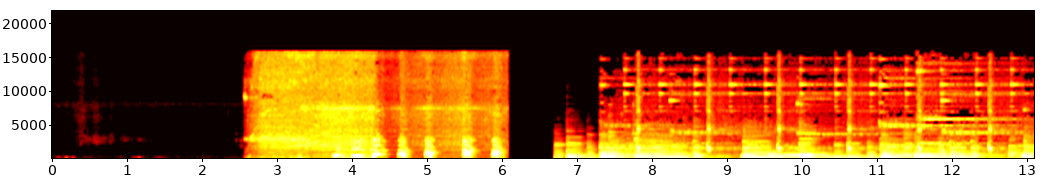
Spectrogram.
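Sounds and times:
hair dryer blowing: 2.6s - 4.3s
dog barking: 3.7s - 6.1s
dog whining: 3.7s - 6.1s
music with jingling bells: 7.4s - 13.0s.

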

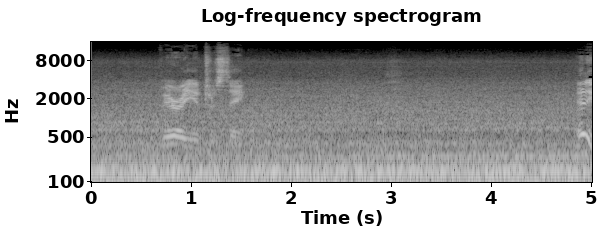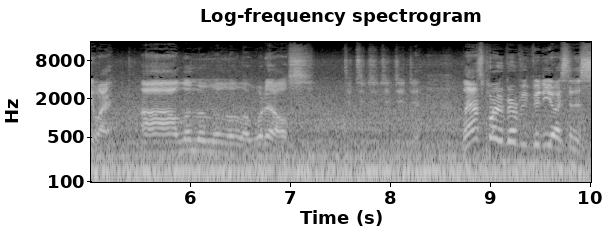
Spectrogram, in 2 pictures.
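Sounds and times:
diesel engine cruising: 0.0s - 10.0s
road and tyre noise: 0.0s - 10.0s.

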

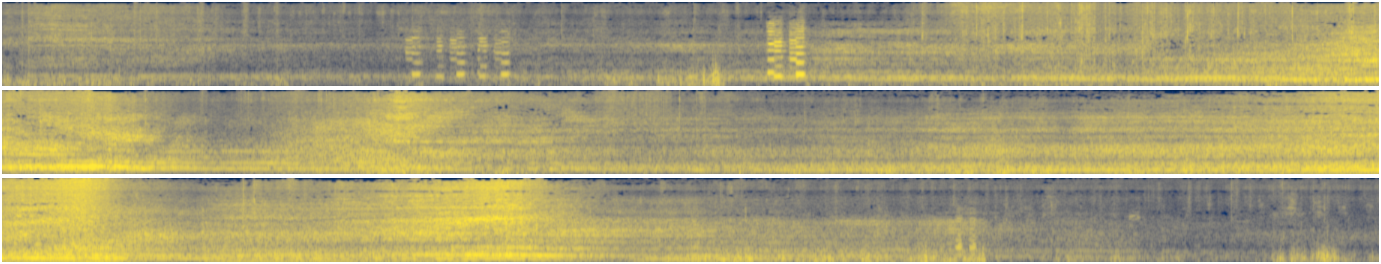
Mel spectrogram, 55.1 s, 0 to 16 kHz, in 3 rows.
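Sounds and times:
engine running nearby: 0.0s - 55.0s
vehicles passing by: 0.0s - 55.0s.

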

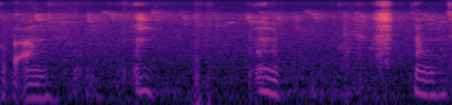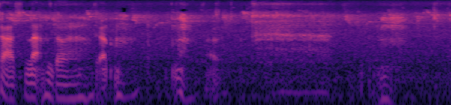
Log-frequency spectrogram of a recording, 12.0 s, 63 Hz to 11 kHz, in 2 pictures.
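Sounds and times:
man making low vocal sounds: 0.0s - 2.2s, 3.3s - 4.0s, 5.5s - 11.6s.

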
